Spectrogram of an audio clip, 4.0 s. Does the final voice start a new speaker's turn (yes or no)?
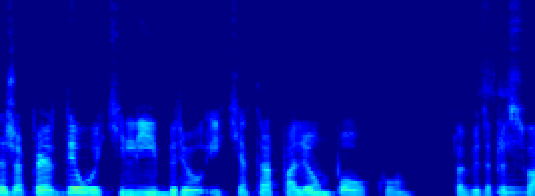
yes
